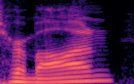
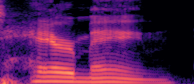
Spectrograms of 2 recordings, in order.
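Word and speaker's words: Germán: was Herman marques probably it's not pronounced Herman it's hair main or some like that yeah like clothes like it was closer to Jermaine than it was like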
